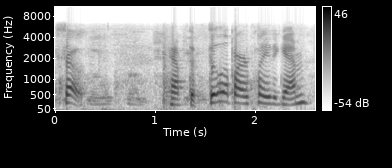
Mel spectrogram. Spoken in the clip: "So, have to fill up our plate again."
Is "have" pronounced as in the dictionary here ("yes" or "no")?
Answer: no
